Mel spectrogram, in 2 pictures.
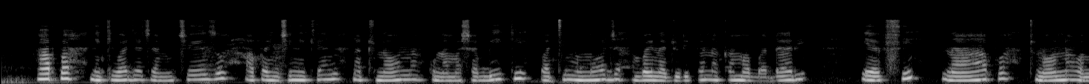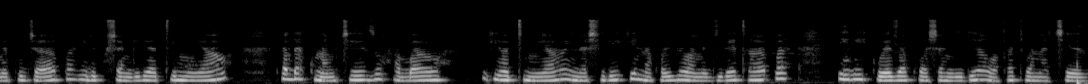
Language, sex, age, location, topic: Swahili, female, 25-35, Nakuru, government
